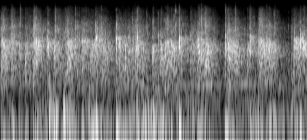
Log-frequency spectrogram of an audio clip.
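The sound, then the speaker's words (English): An audience claps hands in praise of the Lord, a dense, steady wash of many overlapping claps that keeps going throughout without pause, with no one speaking. “Give the Lord a hand clap of praise in this place.”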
